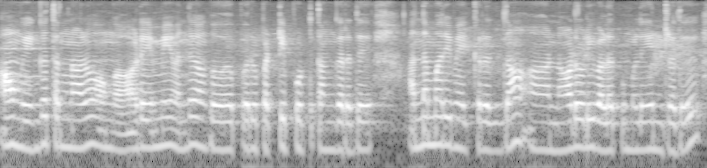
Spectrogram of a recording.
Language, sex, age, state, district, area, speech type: Tamil, female, 18-30, Tamil Nadu, Tirunelveli, rural, spontaneous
